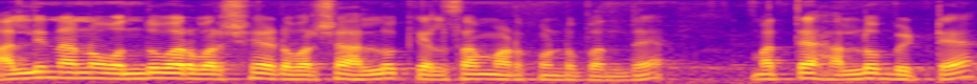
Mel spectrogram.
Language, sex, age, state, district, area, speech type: Kannada, male, 30-45, Karnataka, Kolar, urban, spontaneous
